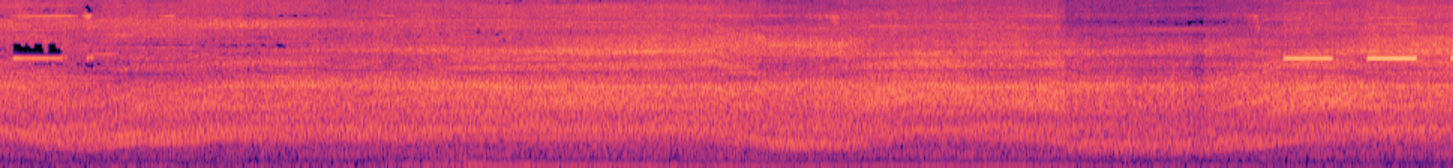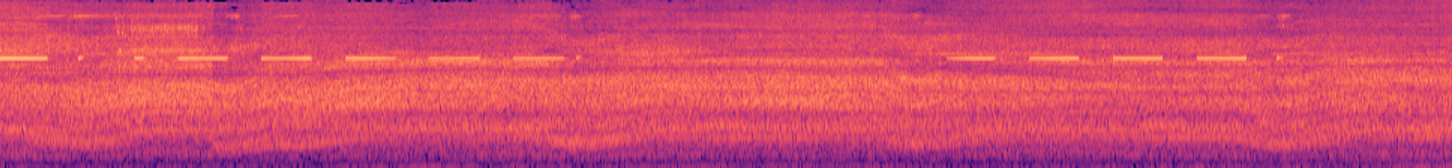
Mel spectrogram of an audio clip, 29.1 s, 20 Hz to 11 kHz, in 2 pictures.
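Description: A 1/14-scale RC hydraulic wheel loader working, its whine rising and falling in pitch every few seconds. A reversing beeper sounds in a run of short beeps about halfway through and again near the end.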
